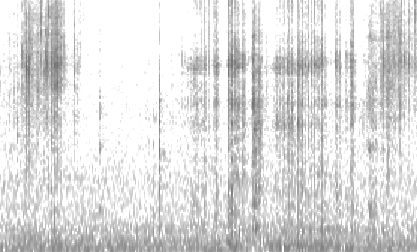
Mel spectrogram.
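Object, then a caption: Bar of soap shaved with a metal blade. A solid oval yellow bar soap held in the hand is scraped and shaved into thin, crumbly strands with a metal utility knife blade. Dry, bright scraping and crunchy crackles come in bursts, with short quiet gaps between strokes.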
